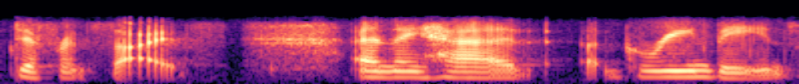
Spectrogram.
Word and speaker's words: Gruene: It's called Green, Texas. It's spelled G-R-U-E-N-E. It's German.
